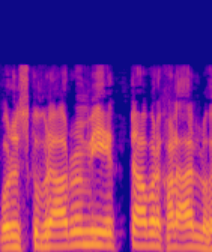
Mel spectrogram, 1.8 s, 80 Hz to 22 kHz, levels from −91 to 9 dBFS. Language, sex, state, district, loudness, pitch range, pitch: Hindi, male, Uttar Pradesh, Muzaffarnagar, -12 LUFS, 170-195 Hz, 185 Hz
